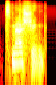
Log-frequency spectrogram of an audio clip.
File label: "smashing", Indian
